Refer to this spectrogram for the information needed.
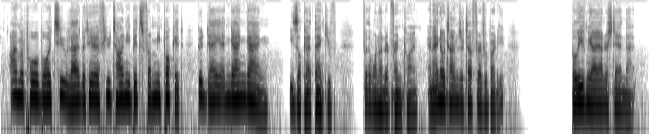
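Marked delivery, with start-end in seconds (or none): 0.2-5.4 put-on poor, malnourished Victorian urchin child voice, "gang" drawn out. Reading a viewer's message between thank-yous, in a malnourished Victorian child voice. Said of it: "my malnourished Victorian child voice".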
